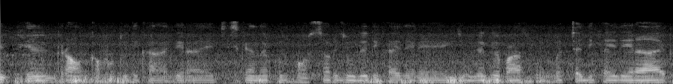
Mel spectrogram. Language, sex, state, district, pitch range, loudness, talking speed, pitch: Hindi, female, Andhra Pradesh, Anantapur, 95-100 Hz, -22 LUFS, 240 wpm, 95 Hz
